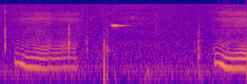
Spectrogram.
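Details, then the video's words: Pet cat in deep sleep, snoring indoors: a low nasal harmonic rasp dropping in pitch, heard at the start and again near the end, with quiet pauses between breaths and faint clicks. "My Cat is Snoring"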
